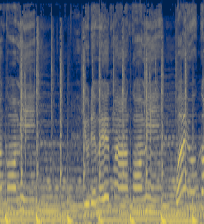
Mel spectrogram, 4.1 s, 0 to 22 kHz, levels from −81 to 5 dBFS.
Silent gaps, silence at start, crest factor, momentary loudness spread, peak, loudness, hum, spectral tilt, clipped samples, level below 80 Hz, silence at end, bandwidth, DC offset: none; 0 s; 10 dB; 3 LU; 0 dBFS; -11 LUFS; none; -6 dB/octave; 0.5%; -16 dBFS; 0 s; over 20 kHz; under 0.1%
